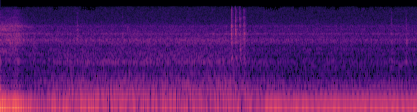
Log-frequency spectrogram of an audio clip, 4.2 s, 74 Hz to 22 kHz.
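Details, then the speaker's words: 2000 Honda Prelude, 108,500 miles, new Injen ram air intake, first start in three weeks: catches on the first turn and settles into a smooth, even idle with a low steady hum; normal cold start. "starts like it was never even turned off"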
